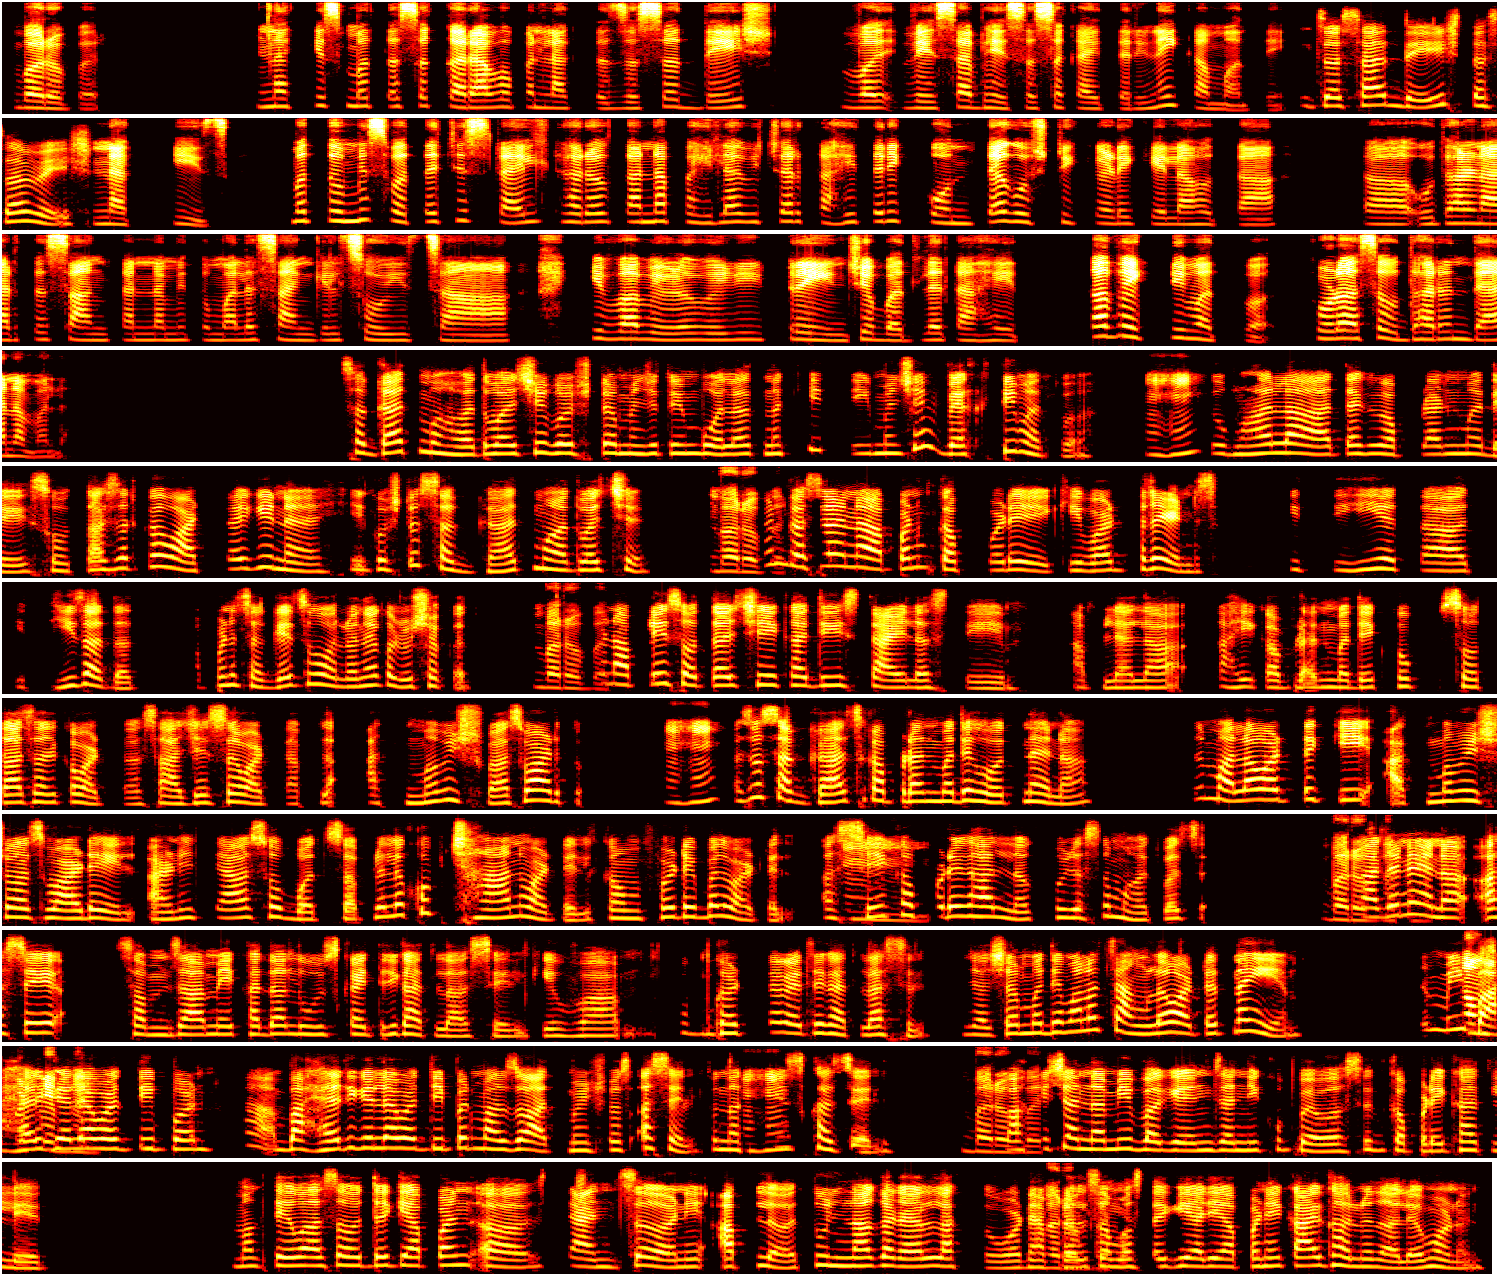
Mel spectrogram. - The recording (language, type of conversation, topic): Marathi, podcast, तुम्ही स्वतःची स्टाईल ठरवताना साधी-सरळ ठेवायची की रंगीबेरंगी, हे कसे ठरवता?
- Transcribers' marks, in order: in Hindi: "व वैसा भेस"; in English: "फॉलो"; in English: "कम्फर्टेबल"; in English: "लूज"; in English: "कंफर्टेबल"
